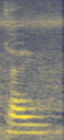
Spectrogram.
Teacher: वाव साकिन है, वाव साकिन से पहले ज़बर आ रहा है, वाउलिन हो रहा है, लिहाजा वाउलिन को बगल खींचे, बगल झटका दिए नरमी से मारूफ पढ़ेंगे और वाउलिन को होठों की गुलाई के साथ अदा करके पढ़ेंगे।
